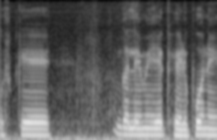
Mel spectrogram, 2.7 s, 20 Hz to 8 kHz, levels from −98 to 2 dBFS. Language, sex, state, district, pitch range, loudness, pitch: Hindi, male, Chhattisgarh, Sukma, 125-140 Hz, -13 LUFS, 135 Hz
